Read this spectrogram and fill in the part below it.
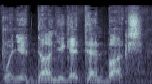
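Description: An actor playing a gruff, brutish, foul-mouthed dock foreman in a crime video game, curt and bossy, with an American accent. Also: low voice, measured pace, sharp tone. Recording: clear noise, vehicle sounds behind. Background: ambient vehicle noise.

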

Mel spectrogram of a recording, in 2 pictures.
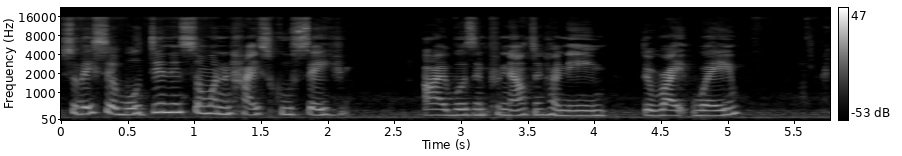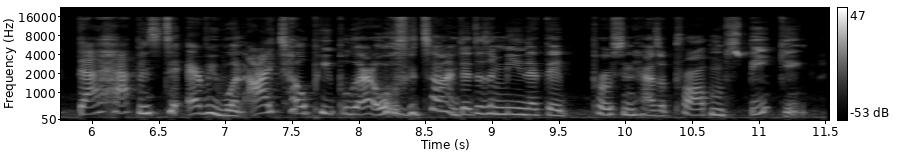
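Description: A woman's voice: fairly high pitch, normal speed, slight background noise. A middle-aged woman from the Bronx with a New York accent tinged by West Indian roots, talking earnestly into her phone in a dim room at night. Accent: Bronx New York with West Indian traces. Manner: earnest, insistent, explains in circles. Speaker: vlogger. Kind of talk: casual monologue to camera. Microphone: phone camera close up.

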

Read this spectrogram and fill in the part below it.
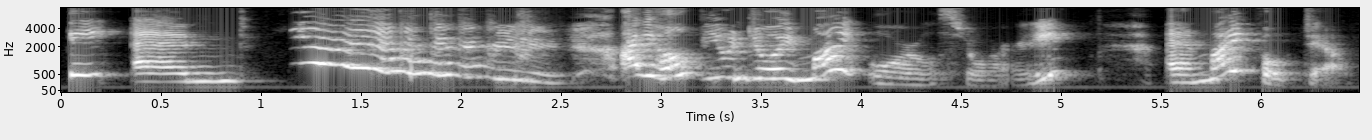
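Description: A woman with a high voice tells stories to young children. She is expressive and theatrical, and her pitch swings widely as she goes. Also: slow. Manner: exaggerated, expressive delivery. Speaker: children's story time host. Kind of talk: animated storytelling for young children.

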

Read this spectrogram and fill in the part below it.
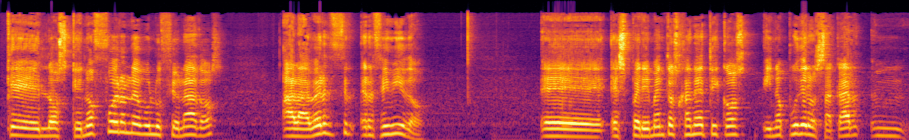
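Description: A man's voice: high-pitched, a little mellow. A man in his thirties with a Canarian Spanish accent, chatting casually on a comics livestream through a headset mic in a small room at home. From Canary Islands. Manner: chatty, often checks in with "¿vale?". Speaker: comics streamer. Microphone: gaming headset mic.

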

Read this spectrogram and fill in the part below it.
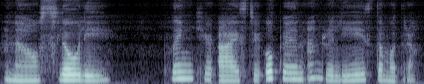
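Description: A woman leading a guided meditation and affirmations in calm, unhurried instruction with long pauses. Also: medium pitch.

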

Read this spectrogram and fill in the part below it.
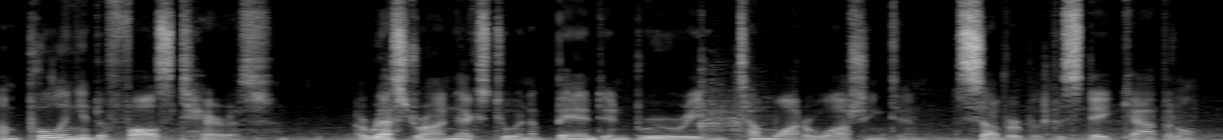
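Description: A man playing a driven, defiant Bigfoot hunter narrating an audio-drama journal with earnest intensity and emphatic pauses. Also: low voice, vocal fry, background noise. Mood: calm, friendly.

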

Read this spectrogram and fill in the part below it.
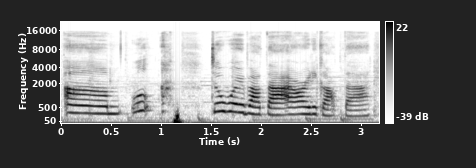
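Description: High-pitched, animated young woman. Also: normal speed. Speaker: gaming video creator voicing roleplay characters. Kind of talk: improvised Roblox roleplay dialogue. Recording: music behind the voice. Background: music.

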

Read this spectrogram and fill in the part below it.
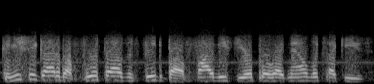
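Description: Male controller, quick and fairly high, clear hiss on the line. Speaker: air traffic controller. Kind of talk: urgent operational talk. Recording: noisy archive radio-like line.

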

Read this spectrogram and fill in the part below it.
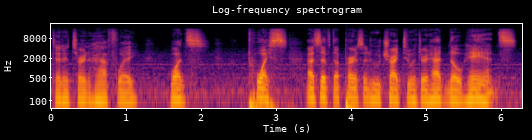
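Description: A man reading a horror visual novel aloud in a slow, theatrical, suspenseful narration. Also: on the low side, little pitch movement, soft background music. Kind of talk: dramatic narration of a horror story.

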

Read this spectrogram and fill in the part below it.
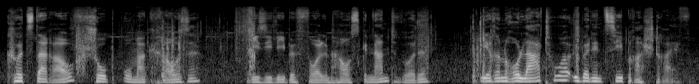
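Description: A man reading scripted literary narration for an audio drama in a measured, deliberate storytelling manner. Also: mid-range voice, lively intonation, background noise.

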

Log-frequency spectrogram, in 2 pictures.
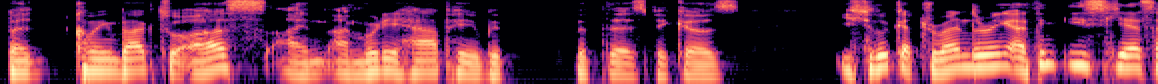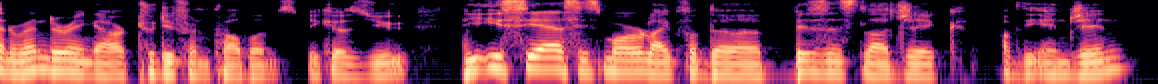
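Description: Young man, panelist, very dark tone, dry close sound, handheld mic, earnest technical talk with fillers. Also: mid-range voice, fast talker, no room sound. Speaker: panelist, startup co-founder. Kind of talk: conference panel answer. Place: large hall with audience.

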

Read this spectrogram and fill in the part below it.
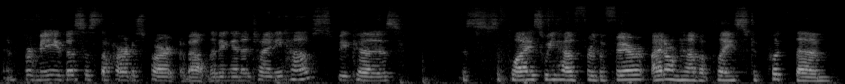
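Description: A woman's voice: medium pitch, fairly even intonation, normal speed, fairly bright tone. Candid older woman, a bit off-mic. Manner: candid, chatty interjections. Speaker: co-host, homeowner. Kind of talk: casual house tour talk. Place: small wood-paneled tiny house indoors. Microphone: camera several feet away. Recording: slightly distant with faint hiss.

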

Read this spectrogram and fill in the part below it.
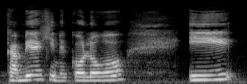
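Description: A woman's voice: medium pitch, steady tone, a little slow, a bit bright. A woman in her thirties with a Mexican Spanish accent, talking casually as a podcast guest into a studio microphone. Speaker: podcast guest, fitness instructor. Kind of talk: casual conversational interview. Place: small padded podcast studio. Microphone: studio microphone on boom arm.

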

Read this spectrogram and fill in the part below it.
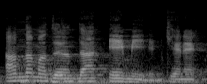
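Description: Earnest sewer-dwelling hero played by a man, animated delivery, roomy echo and score. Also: mid-range voice, natural voice. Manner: earnest, explaining briskly. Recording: echoey reverb with music.

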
